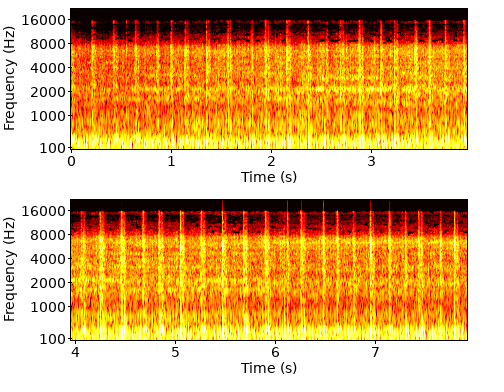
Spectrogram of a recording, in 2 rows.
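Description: Single-cylinder 175 cc two-stroke engine of a CZ 175 type 505 three-wheeler idling, a few minutes into its first run after years of standing. It settles into a more pronounced regular pulsing beat about two seconds in.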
